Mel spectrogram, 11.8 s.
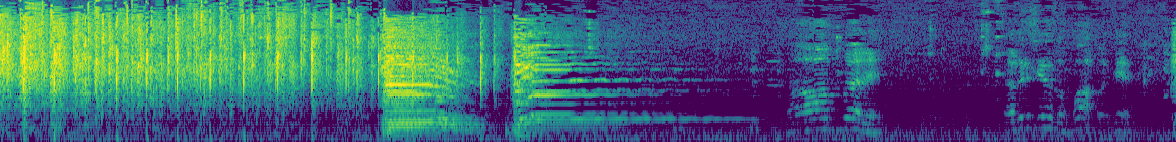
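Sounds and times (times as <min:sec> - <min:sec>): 
crowd applause for a band's drummer at a live show: 0:00.0 - 0:05.5.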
